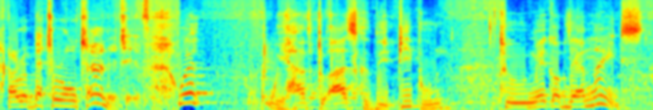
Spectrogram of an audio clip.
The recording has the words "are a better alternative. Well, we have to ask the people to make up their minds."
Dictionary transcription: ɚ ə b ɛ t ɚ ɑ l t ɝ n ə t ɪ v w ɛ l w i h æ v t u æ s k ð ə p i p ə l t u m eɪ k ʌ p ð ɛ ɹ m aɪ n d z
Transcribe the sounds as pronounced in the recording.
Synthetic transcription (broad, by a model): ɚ ə b ɛ t ɚ ɑ l t ɝ n ə t ɪ v w ɛ l w i h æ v t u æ s k ð ə p i p ə l t u m eɪ k ʌ p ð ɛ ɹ m aɪ n d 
